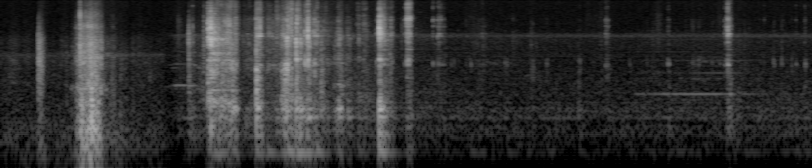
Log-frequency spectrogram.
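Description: Handling noises from a plastic lamp housing and wires on a tabletop: a couple of clicks, then a burst of rustling and light clattering as the lamp body is picked up and turned, and a single click near the end.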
